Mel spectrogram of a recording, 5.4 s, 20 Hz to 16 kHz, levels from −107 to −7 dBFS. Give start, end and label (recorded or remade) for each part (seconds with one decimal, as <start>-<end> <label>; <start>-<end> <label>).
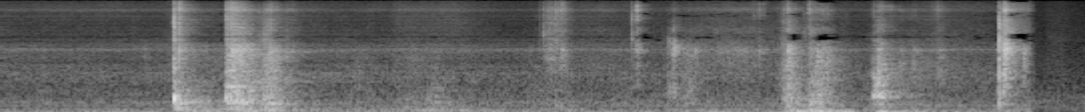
0.0-3.2 remade; 3.2-4.2 recorded; 4.2-4.8 remade; 4.8-5.4 recorded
